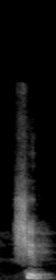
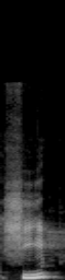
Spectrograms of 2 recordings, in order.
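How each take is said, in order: First: Ship with a brief vowel; ship, vowel cut short for contrast. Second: Sheep with ee stretched; sheep, ee held long for contrast. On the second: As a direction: draw out the vowel of sheep. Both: Shown as a demonstration. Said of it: "long और short में".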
